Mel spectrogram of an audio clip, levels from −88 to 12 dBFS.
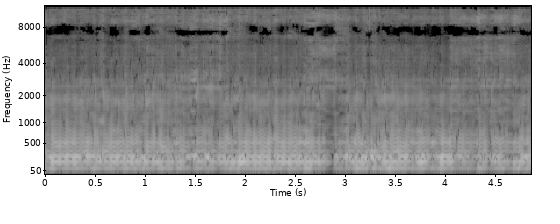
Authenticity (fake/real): fake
